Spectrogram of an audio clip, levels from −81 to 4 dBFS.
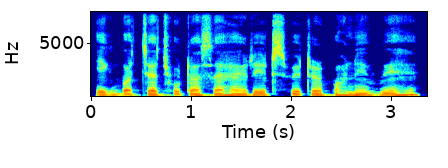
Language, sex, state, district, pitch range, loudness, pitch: Hindi, male, Bihar, Muzaffarpur, 125-135 Hz, -18 LUFS, 130 Hz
